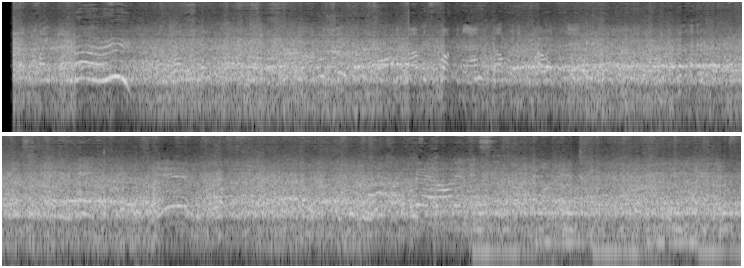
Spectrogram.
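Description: A large crowd murmurs and cheers in a big open stadium.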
